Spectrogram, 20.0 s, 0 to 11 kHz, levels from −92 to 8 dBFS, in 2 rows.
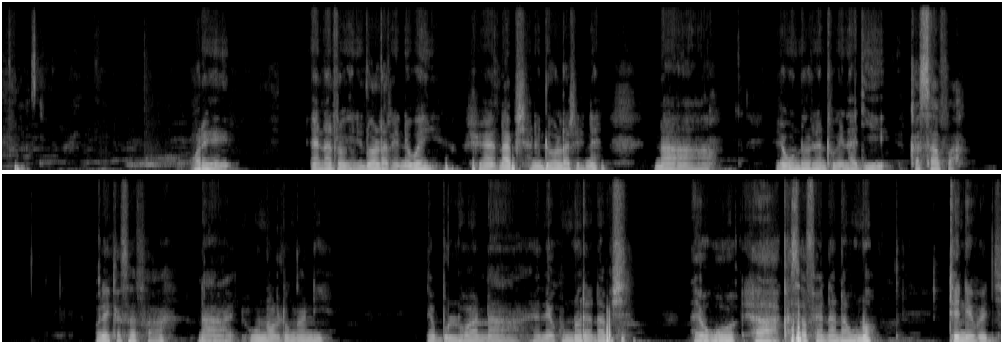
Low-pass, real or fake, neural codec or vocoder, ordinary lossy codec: none; fake; vocoder, 22.05 kHz, 80 mel bands, WaveNeXt; none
